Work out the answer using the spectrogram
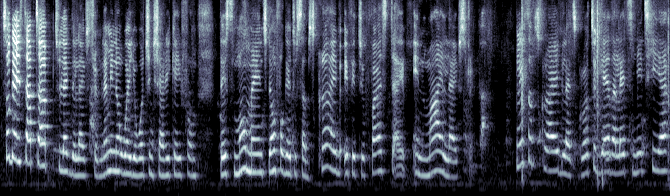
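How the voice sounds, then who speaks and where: High-voiced Kenyan woman chatting on a livestream. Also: measured pace, a little mellow. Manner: chatty, reads and answers viewer comments, thanks viewers by name. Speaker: livestream host. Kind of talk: casual livestream chat.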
